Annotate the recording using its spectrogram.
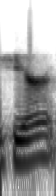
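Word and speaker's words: hir: Uh, they're pronounced see here.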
